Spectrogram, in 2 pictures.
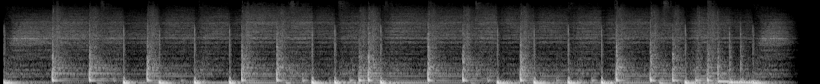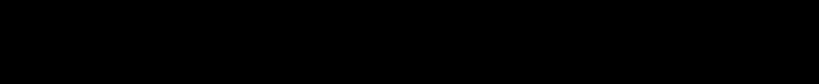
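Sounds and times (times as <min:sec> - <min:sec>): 
drums: 0:00.0 - 0:08.0.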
